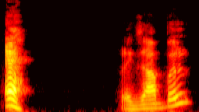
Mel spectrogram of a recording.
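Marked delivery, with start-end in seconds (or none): 0.1-0.2 eh as an open French è; grave E sound. Shown as a demonstration. Teacher showing the sound of E with a grave accent, open eh. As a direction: say eh with an open e, like in pear. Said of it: "becomes pronounced as".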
